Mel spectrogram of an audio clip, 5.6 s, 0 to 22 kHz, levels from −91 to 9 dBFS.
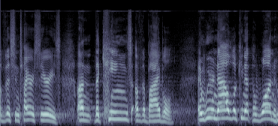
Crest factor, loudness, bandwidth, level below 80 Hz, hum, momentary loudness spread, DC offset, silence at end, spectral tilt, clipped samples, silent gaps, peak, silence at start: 18 dB; -19 LUFS; 16 kHz; -70 dBFS; none; 8 LU; under 0.1%; 0 s; -6 dB/octave; under 0.1%; none; -2 dBFS; 0 s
